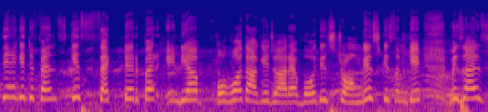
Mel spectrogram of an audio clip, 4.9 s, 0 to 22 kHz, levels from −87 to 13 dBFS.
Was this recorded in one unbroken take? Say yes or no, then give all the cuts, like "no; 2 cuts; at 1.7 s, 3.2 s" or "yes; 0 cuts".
yes; 0 cuts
